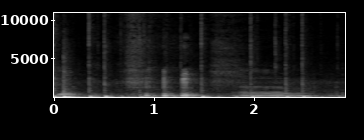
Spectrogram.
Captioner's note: laughs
